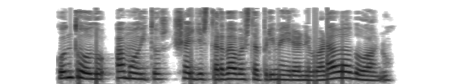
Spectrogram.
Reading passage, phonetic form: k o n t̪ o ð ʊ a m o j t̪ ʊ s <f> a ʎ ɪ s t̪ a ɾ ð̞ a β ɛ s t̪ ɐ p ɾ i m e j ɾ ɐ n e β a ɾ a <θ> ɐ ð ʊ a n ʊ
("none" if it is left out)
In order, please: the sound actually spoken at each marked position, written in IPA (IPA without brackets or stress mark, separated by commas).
ʃ, ð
